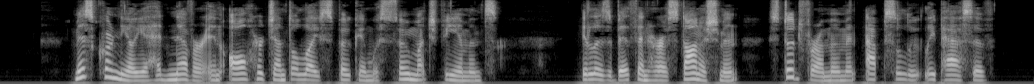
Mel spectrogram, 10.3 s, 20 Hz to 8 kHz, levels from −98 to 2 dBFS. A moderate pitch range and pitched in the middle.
Yes: average, 3.4 semitones; medium, 180 Hz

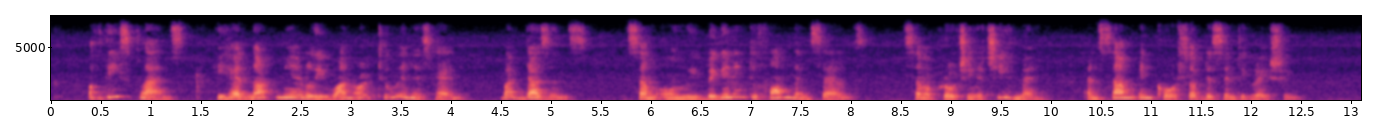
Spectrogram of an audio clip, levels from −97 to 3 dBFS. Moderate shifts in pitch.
Yes: average, 5.0 semitones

